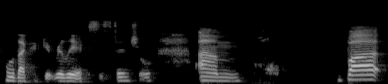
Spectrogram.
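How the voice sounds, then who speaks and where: An Australian woman in her young adult years talks in a chatty, easygoing way, peppering her speech with "um" and "like". Her voice sits a little low. The call audio sounds dull and lo-fi. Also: a little slow, a bit bright. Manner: chatty, laughing, frequent "um" and "like". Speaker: podcast guest. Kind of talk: casual chat. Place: home room. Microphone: video call.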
